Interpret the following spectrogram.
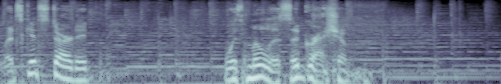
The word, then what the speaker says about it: Gresham: but i respect it her name is melissa gresham and did i say it right yes ron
